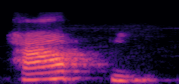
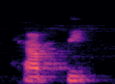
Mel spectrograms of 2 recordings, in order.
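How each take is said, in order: First: Flowing syllables with a stressed first syllable. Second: Short, even syllables with no clear stress. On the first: The speaker calls it right. "bahasa Inggris itu lebih flowy" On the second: The speaker calls it wrong. "kalau non-native ngomongnya cuma happy"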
